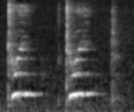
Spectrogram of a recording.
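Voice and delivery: very high, soft chirping; birdsong. A narrator's reading. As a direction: chirp like little morning birds. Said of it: "went the birds".

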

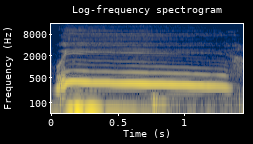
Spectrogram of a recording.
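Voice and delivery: put-on high delighted squeal of a child; gleeful whee. Little bear squealing on the ride up. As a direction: squeal with joy as you're lifted.

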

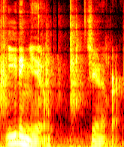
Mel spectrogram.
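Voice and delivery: hushed, savouring creature voice; hungry bear. Acted. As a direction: softly relish the prey, lightly voiced bear. Bear savours the girl it eats.

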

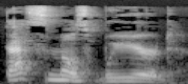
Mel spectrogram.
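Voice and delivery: ordinary talk, nothing marked

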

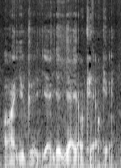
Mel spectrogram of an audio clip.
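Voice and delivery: deep, quiet placating; low and soft. Acted. Placating the other, low and soft. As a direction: mumble it down low.

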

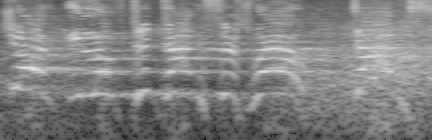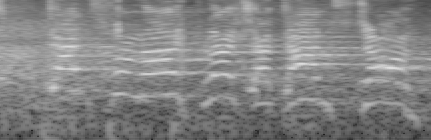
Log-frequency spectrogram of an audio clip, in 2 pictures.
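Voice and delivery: high, loud bossy order; mock commanding shout. Heckler ordering John to dance for his pleasure, shouted. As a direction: shout the command at full height.

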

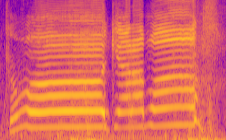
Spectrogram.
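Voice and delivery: high, loud, building shouts at the catapult; frantic yelling. Real, not acted. A player screaming at his catapult and soldiers during the fight, frantic. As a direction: scream it on in rising panic.

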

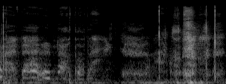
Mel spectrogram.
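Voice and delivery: high, slow, whispered slur; slurred words. Acted. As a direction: slur it out under your breath. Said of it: "He's just slurring his words".

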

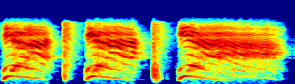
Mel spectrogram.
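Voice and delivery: drawn-out falling "yeah" with each lash; pretend whipping yell. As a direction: yell as you swing the belt. Pretends to whip with belt.

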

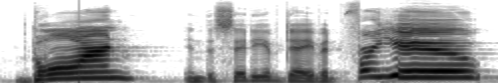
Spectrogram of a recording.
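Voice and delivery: building to a loud, high "for you"; preaching proclamation. Acted. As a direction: swell from spoken to a ringing cry. Preacher quoting the angel.

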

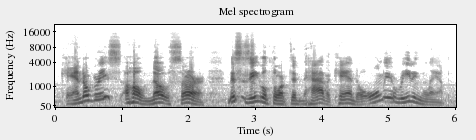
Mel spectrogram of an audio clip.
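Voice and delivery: put-on servant girl, high on the puzzled question; puzzled maid answering earnestly; surprised maid Annie. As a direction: deny it as a puzzled, eager maid.

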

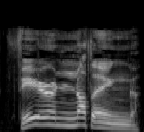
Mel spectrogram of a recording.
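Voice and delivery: very slow, booming knightly command; grand boom. A narrator's reading. Sir Hokus reassures the frightened party, booming grandly. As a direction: boom it out, stretching every word. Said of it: "boomed Sir Hokus grandly".

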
